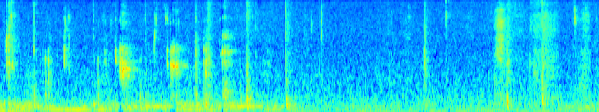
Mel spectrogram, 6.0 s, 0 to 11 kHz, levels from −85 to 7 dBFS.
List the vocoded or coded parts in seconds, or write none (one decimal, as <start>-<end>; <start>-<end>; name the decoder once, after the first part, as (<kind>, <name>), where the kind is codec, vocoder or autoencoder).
none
